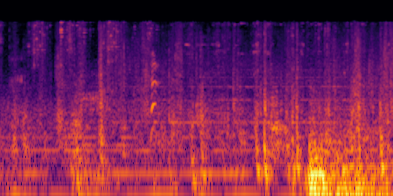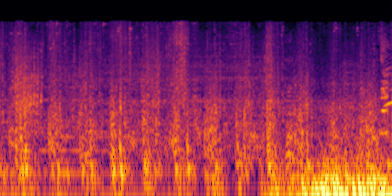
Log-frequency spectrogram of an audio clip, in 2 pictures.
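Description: A horse gallops, hooves thudding on sand.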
